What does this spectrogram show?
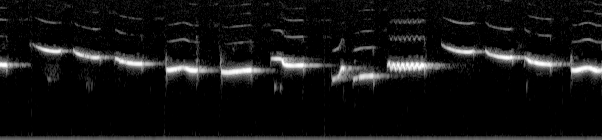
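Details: Pale-breasted thrush song recorded in Santa Fé, Bahia, a steady stream of pure whistled notes roughly two per second, alternating higher falling slurs with lower level tones, nothing else audible.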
